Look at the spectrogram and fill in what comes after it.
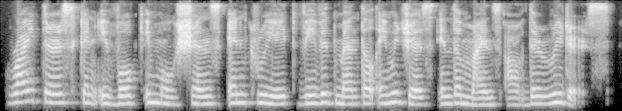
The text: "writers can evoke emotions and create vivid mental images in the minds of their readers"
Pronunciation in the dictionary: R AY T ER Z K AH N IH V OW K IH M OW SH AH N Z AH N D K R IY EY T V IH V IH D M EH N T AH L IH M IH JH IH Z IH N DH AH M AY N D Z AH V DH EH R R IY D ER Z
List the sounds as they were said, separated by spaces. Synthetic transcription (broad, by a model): R AY T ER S K AH N IH V OW K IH M OW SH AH N S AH N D K R IY EY T V IH V IH D M EH N T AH L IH M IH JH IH S IH N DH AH M AY N D S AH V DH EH R R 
